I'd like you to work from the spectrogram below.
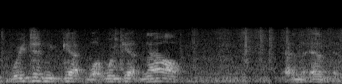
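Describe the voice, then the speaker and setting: There is audible room echo and noticeable background noise as a man of medium pitch speaks at a fairly slow pace. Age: 80s+. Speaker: war veteran. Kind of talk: radio interview. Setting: studio.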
